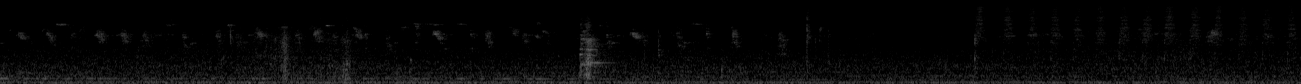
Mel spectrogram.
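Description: Faint chirping of small birds, with a couple of light knocks, the sharper one about six seconds in. About ten seconds in, a quick, even rubbing starts, about three strokes a second.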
